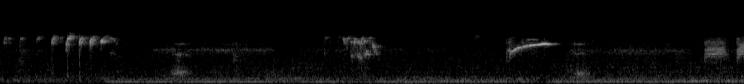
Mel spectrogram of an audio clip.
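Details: A pet canary sings a little on a sunny day in short bursts: a quick run of high chirps, a brief twitter, a bright rising whistle, then a buzzy note, over a low steady hum.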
